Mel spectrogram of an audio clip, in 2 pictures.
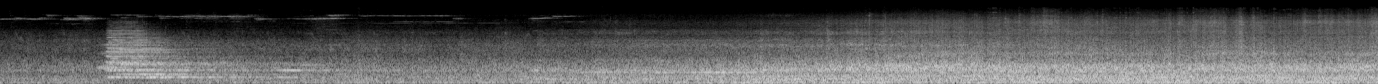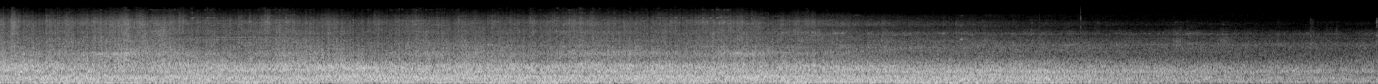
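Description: Metro-North commuter train sounding its horn about a second in, a chord of several steady tones lasting about two seconds. It then runs past at speed on the elevated tracks, the rumble of wheels building, holding loud for over a dozen seconds and fading near the end.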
